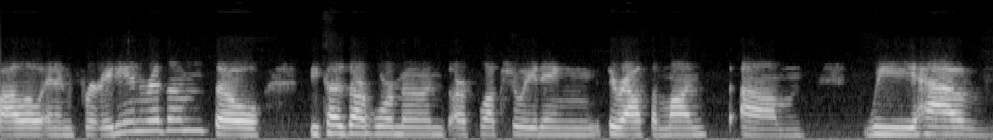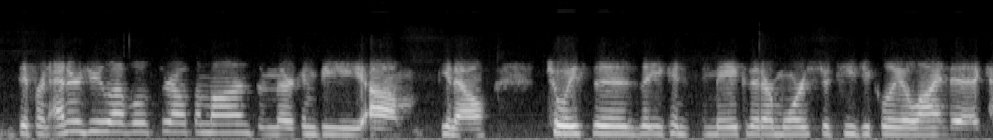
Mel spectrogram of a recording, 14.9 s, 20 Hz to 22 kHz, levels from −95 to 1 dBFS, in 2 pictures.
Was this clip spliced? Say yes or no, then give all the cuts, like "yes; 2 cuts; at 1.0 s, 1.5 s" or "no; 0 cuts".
no; 0 cuts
